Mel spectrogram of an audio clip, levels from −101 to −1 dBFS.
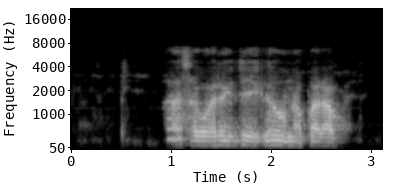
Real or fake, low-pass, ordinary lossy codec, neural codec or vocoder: fake; 7.2 kHz; MP3, 48 kbps; codec, 16 kHz, 2 kbps, FunCodec, trained on LibriTTS, 25 frames a second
